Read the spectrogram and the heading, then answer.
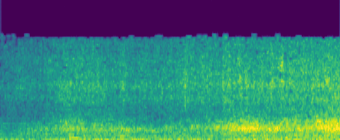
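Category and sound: nature, wind blowing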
